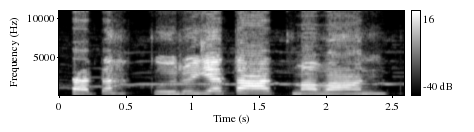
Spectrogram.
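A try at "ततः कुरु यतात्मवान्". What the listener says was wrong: Very good నాన్న.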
